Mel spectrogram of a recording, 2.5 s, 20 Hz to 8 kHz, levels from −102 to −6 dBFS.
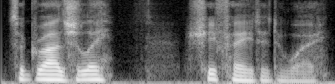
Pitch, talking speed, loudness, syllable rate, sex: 110 Hz, 120 wpm, -18 LUFS, 5.0 syllables/s, male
